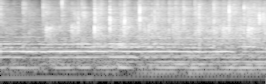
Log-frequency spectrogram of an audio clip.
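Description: The band's final chord on acoustic guitar and other instruments is held and dies away near the end, while the audience starts clapping about half a second in.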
